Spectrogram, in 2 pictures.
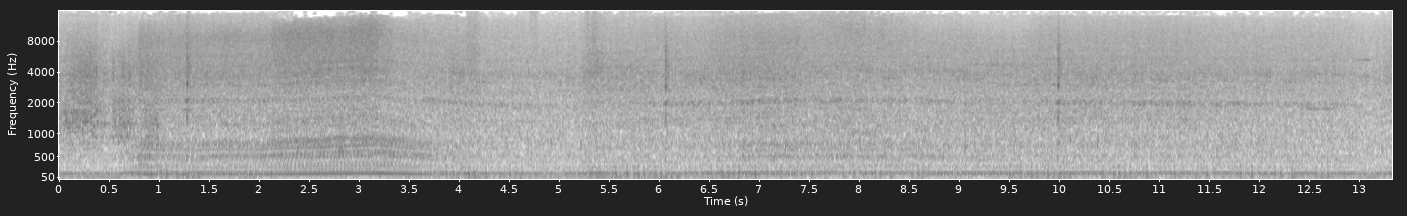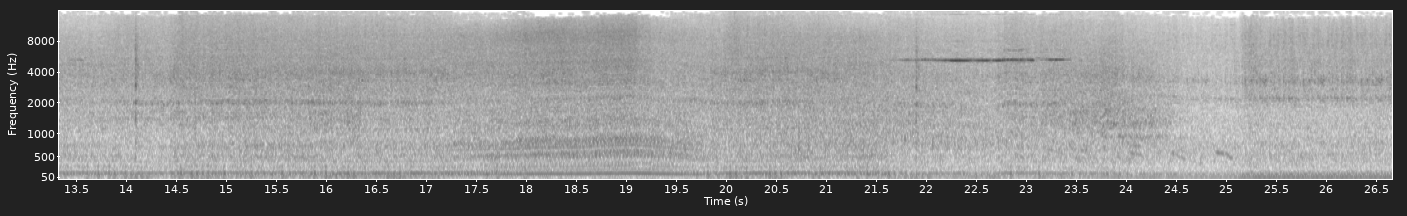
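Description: A car engine hums steadily and revs up and down.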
